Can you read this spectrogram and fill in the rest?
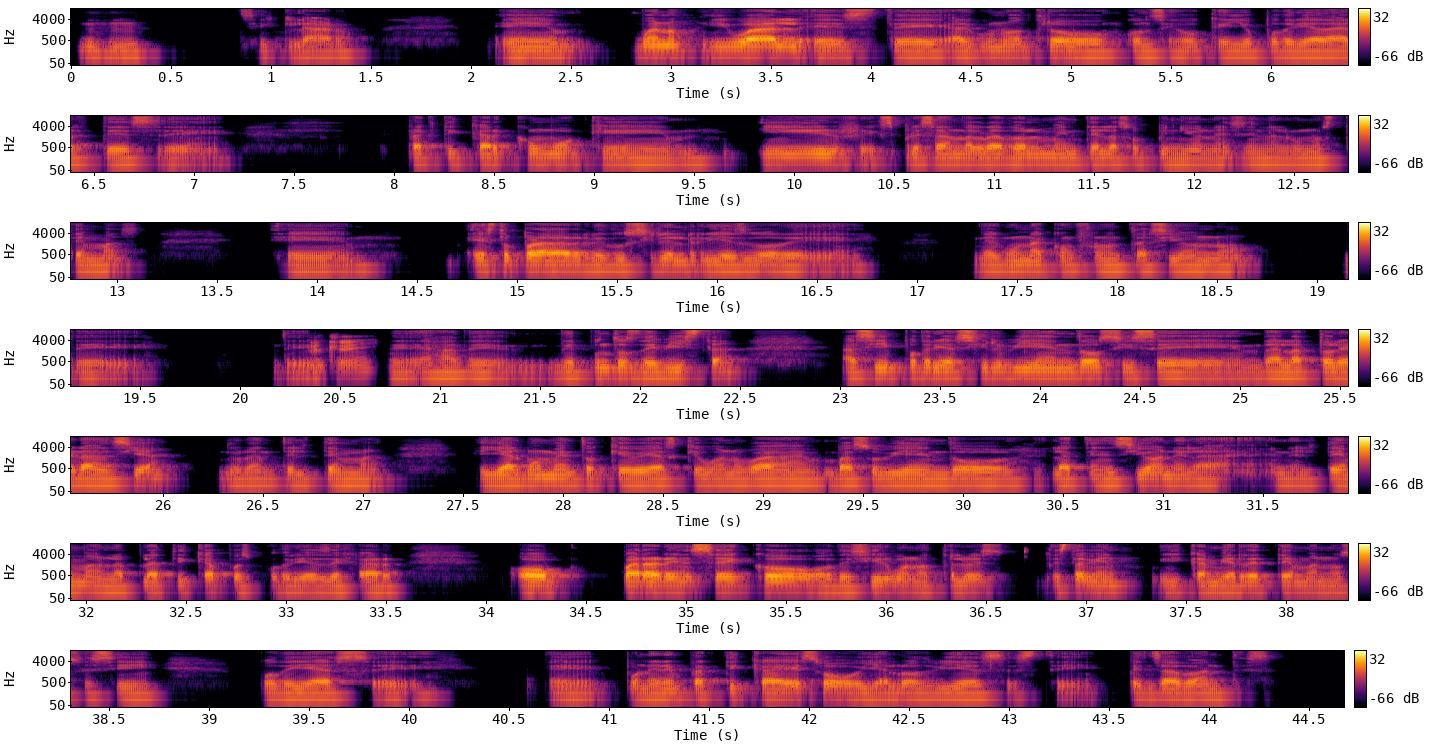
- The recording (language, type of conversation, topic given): Spanish, advice, ¿Cuándo ocultas tus opiniones para evitar conflictos con tu familia o con tus amigos?
- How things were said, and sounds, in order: tapping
